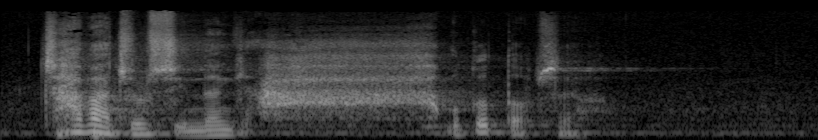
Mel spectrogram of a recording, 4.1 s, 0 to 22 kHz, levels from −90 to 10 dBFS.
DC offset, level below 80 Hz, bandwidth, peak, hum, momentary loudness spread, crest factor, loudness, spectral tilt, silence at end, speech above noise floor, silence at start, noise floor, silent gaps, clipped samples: under 0.1%; -70 dBFS; 17 kHz; -14 dBFS; none; 13 LU; 22 dB; -32 LUFS; -1.5 dB/octave; 1.05 s; 31 dB; 0.2 s; -64 dBFS; none; under 0.1%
